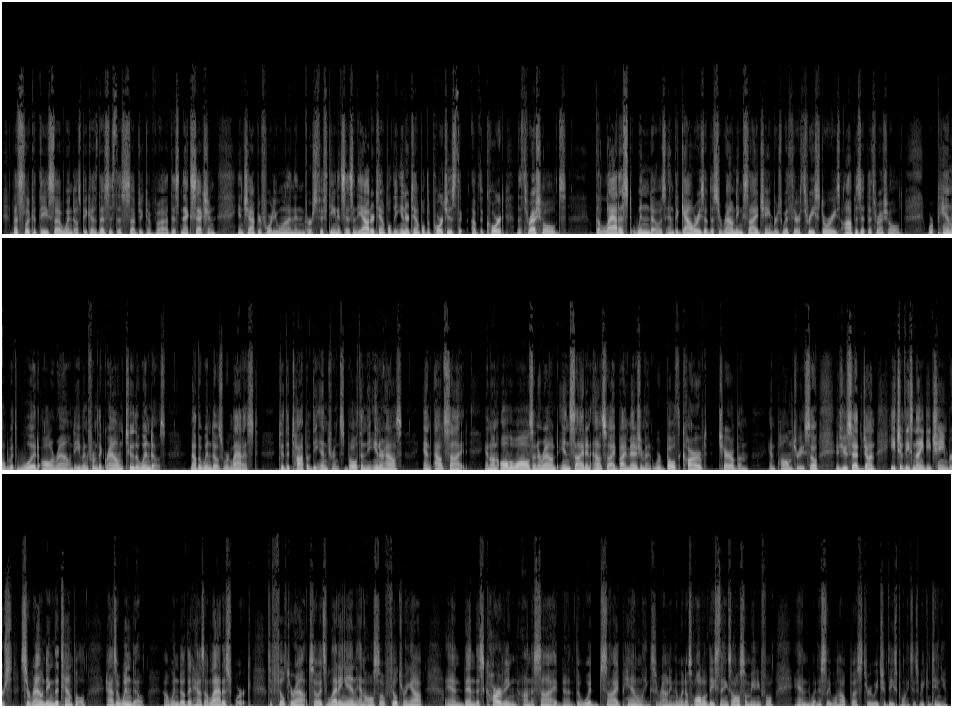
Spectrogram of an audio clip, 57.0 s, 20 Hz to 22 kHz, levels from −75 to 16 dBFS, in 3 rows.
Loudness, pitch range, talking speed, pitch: -18 LUFS, 75-105 Hz, 180 wpm, 90 Hz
